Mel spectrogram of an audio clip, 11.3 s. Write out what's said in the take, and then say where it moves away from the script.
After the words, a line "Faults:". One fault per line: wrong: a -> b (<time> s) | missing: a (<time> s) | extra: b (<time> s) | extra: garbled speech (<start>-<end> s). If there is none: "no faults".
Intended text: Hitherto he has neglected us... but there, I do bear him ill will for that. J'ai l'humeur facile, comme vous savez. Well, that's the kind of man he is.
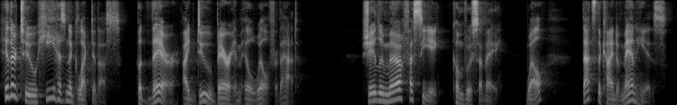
Hitherto he has neglected us... but there, I do bear him ill will for that. J'ai l'humeur facile, comme vous savez. Well, that's the kind of man he is.
Faults:
no faults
